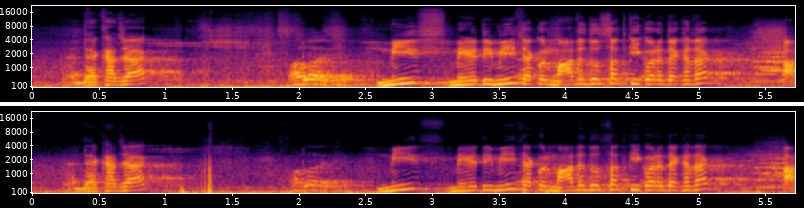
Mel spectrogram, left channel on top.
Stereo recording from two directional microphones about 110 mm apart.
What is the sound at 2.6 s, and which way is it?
A man's voice, 10° left (ahead or behind).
